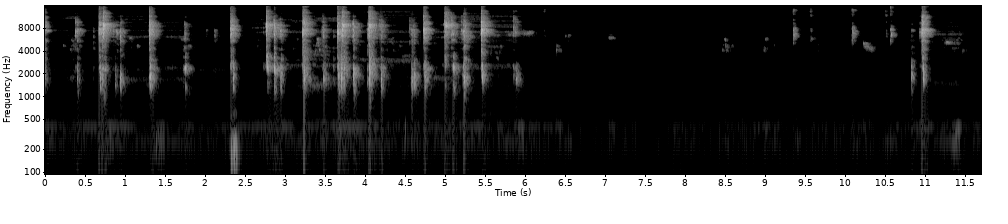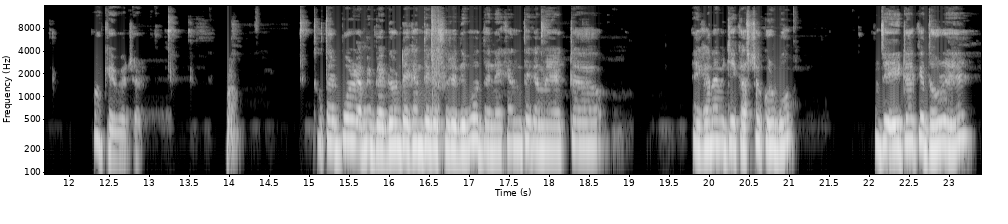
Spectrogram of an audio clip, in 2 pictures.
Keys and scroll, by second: 0.7 ctrl+alt+z, 2.7 d, 4.7 z, 5.4 z, 16.5 BackSpace.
